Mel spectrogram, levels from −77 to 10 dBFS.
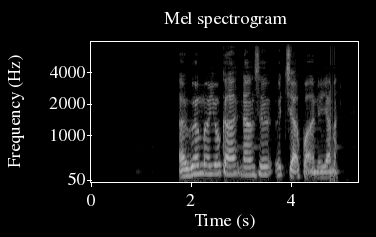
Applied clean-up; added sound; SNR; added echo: neural mask model DeepFilterNet 3.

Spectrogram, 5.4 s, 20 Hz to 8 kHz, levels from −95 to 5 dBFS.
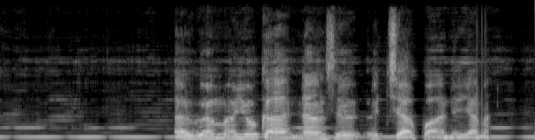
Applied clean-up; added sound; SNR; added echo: neural mask model RNNoise.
